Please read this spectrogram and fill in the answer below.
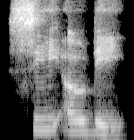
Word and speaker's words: cod: English we say card now it's a but it's spelled with an o c o d Cod and in America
